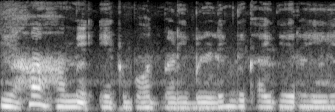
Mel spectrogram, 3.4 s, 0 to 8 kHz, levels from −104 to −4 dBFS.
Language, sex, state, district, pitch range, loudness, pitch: Hindi, male, Chhattisgarh, Bilaspur, 135-150 Hz, -20 LUFS, 145 Hz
